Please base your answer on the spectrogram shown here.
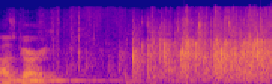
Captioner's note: applause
